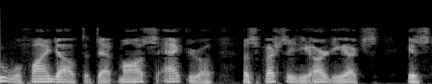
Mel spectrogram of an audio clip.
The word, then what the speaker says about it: Maus: Now, Moss is spelled M-A-U-S,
